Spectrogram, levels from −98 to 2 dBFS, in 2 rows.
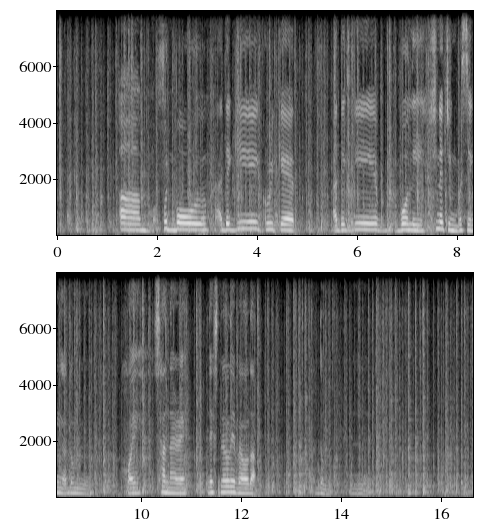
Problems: constant background noise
